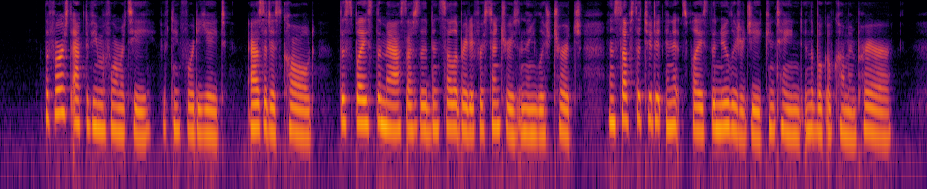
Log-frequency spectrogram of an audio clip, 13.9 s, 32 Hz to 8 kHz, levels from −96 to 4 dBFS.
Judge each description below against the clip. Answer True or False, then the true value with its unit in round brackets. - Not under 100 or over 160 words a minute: False (170 wpm)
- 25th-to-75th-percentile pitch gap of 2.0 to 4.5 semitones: True (3.1 semitones)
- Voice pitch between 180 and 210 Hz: True (185 Hz)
